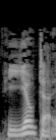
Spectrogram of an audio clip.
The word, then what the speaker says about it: iota: For truly I say to you, until heaven and earth pass away, not one iota or yota, actually that should be pronounced yota in the Greek, not one yota, not a dot, will pass away from the law until all is accomplished.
